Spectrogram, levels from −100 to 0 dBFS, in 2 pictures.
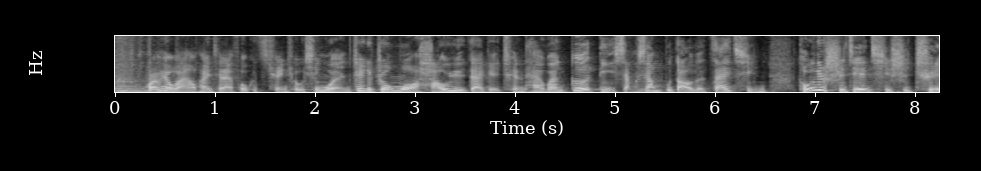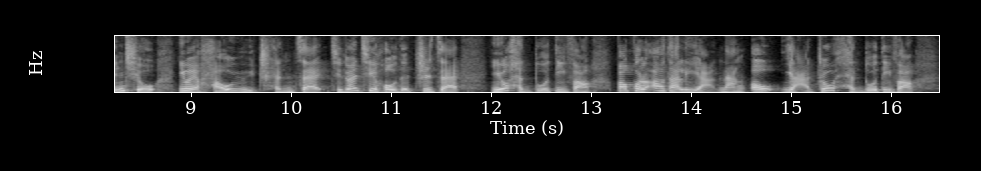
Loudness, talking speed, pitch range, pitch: -27 LUFS, 290 characters per minute, 190-260 Hz, 225 Hz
